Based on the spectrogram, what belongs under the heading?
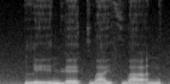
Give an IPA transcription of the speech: le˧˥ɪ̯n̪ɥɛ˧˥ kwa˧˥ɪ̯ fwa̰˨˩˦n

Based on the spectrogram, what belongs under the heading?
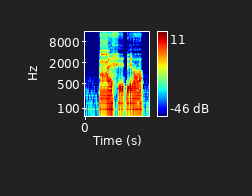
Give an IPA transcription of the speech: ʕɛhḛ ɓḛɾɒ

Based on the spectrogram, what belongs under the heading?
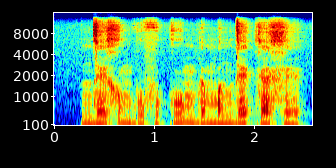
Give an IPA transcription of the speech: ndexumbufu kumbemʌ ndekɛxe

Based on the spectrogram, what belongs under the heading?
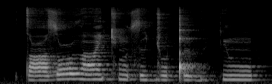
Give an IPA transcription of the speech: tˤæ zˤu ðˤæ̃cʰũsɯ ɟoǃøby kʲũ

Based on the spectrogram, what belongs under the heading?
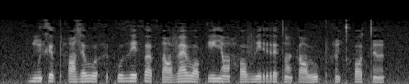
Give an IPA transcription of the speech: bũ˨˦xʲʌ˨ pʰɑ˨zə˦ βʊ˨hə˨ku˦ ði˦θʌ˦˨ θɑ˨ væ˦βɔ˨ki˦ jɑ̃˦hɔ˦vi˦ rə˦tɑ̃˨kɑ˨βu˦ pʰə̃˦kʰɔ˦ tə̃˦

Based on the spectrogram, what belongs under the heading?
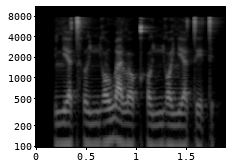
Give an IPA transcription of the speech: lʲatʰɤ ɲɔwalɔkʰɔ ɲɔlʲatet

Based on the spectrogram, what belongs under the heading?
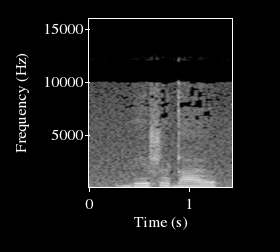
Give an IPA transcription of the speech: beʂə ɖaə̯

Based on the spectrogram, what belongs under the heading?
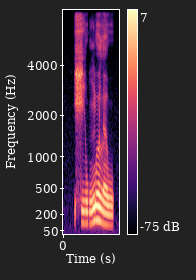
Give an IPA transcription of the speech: xiwŋ͡mʊləw

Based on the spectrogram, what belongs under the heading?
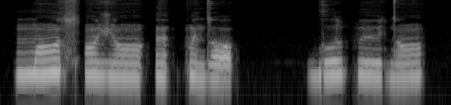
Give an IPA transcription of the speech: mɔ̃ːsʔɔ̃ʒɔ̃ː ʔə̃ʔpə̃dɔ | ɡulpʉːdɔ̃

